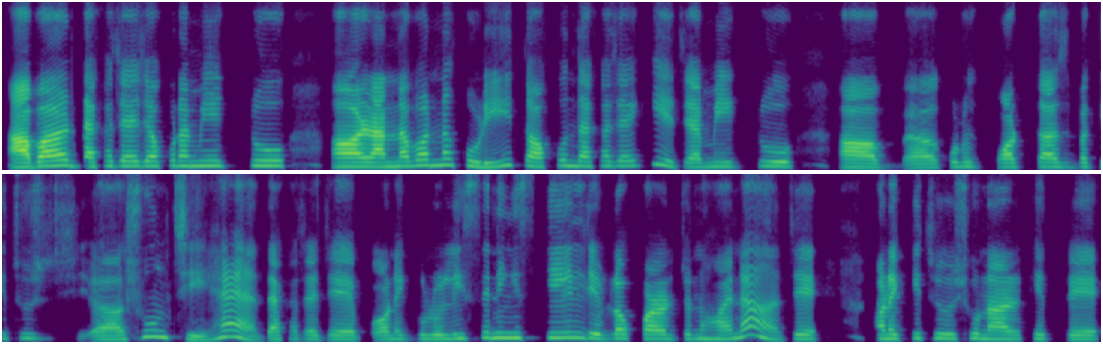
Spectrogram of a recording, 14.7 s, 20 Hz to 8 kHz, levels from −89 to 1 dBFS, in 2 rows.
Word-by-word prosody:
আবার 230 +5 +10 0.2
দেখা 220 +2 0
যায় 235 0 +2
যখন 235 +2 -1
আমি 240 +1 -2
একটু 245 +2 -8 0.5
আ - - +8 0.2
রান্নাবান্না 230 +7 +5
করি 210 -3 -1 0.2
তখন 215 +4 +1
দেখা 235 +1 -4
যায় 240 0 -4
কি? 330 - -7
যে 200 - -4
আমি 210 +2 -6
একটু 230 +4 -13 0.5
আ - - +7 0.4
আ - - -1 0.2
কোনো 215 0 -6 0.2
পডকাস্ট 200 0 0
বা - - -1
কিছু 225 +1 -14 0.2
শি - - -25 0.4
শুনছি 275 - -4 0.2
হ্যাঁ? 295 -4 +3 0.2
দেখা 185 +2 -4
যায় 190 -1 -5
যে 190 - -2 0.3
অনেকগুলো 195 +1 -6
লিসিনিং 240 +3 -2 0.2
স্কিল 250 +1 -2
ডেভেলপ 215 0 0
করার 205 -1 +4
জন্য 205 0 -7
হয় 200 +2 -1
না? 390 - +3 0.3
যে 200 - 0 0.5
অনেক 210 0 +2
কিছু 225 0 -6 0.2
শোনার 200 -4 +2
ক্ষেত্রে 195 -2 -6
220 Hz, 170 wpm, -24 LUFS, 200-240 Hz, 0.5 s, আবার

